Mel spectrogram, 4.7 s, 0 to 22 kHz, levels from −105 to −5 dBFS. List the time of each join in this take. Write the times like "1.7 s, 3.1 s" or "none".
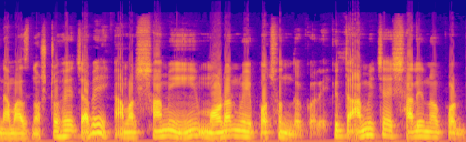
1.1 s, 3.2 s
